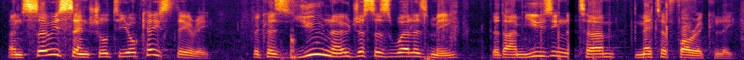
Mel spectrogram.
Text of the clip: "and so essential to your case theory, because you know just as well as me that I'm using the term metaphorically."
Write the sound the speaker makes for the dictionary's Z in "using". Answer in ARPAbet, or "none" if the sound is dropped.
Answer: Z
